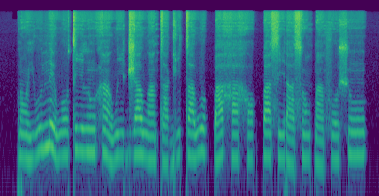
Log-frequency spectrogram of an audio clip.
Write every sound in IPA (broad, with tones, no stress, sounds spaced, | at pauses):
ɾ ɔ̃˨ j u˨˦ n e˦˨ w o˧ t i˦ l ũ˦ h ã˦˨ w i˧ d͡ʒ a˦ w ã˧ t a˨ ɡ i˨˦ t a˦ w o˦˨ k͡p a˨˦ h a˧ h ɔ˧ k͡p a˦ s i˧ ɾ a˨ s ɔ̃˧ k͡p ã˨ f o˧ ʃ ũ˦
